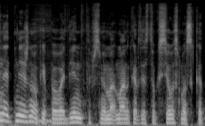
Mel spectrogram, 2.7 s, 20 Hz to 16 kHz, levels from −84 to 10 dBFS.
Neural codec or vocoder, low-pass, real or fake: none; 14.4 kHz; real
